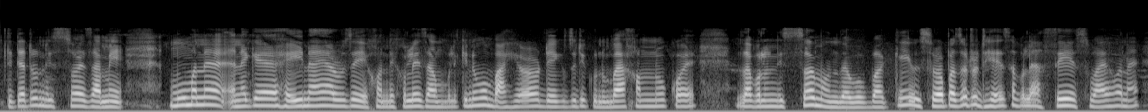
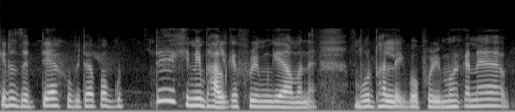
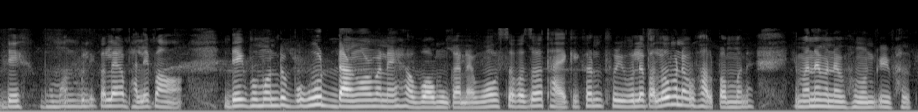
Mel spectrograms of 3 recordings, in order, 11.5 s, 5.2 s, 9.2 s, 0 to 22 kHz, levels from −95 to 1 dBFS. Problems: constant background noise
